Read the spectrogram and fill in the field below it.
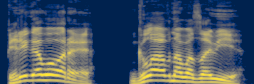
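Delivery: high calling shout across the wall; high hail to the city wall. A narrator's reading. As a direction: yell up to the wall guards. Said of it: "Он орал".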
